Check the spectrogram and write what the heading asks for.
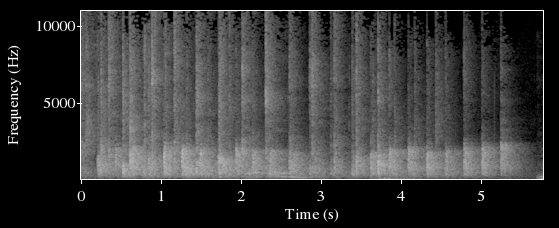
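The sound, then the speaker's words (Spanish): A church audience applauds for the King, steady rhythmic clapping that swells and holds loudly for several seconds, the claps roughly in time with one another, with no voices on top. “Dele ese aplauso al Rey.”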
